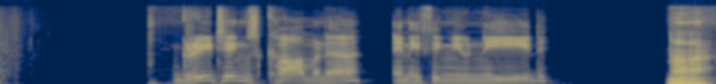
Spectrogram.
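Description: An elderly man speaks calmly and slowly.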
